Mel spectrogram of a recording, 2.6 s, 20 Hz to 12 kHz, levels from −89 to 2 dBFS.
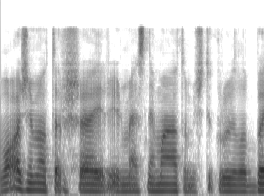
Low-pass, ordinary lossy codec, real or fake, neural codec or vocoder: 7.2 kHz; MP3, 96 kbps; real; none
